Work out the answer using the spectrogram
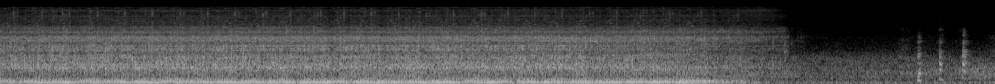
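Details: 1966 Ford F250 carbureted V8, after the fuel tank was reinstalled and the float bowl hand-filled to test the accelerator pump: a steady low rumble holds about seven seconds, then sags and dies as the engine stalls; cause suspected, not confirmed.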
